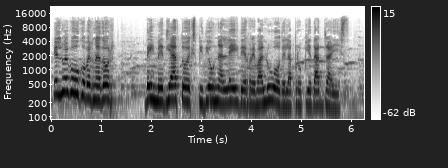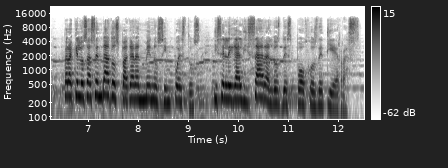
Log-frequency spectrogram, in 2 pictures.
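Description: Casting: female Mexican narrator, mid-range pitch, scripted historical radio delivery, clear music bed underneath. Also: normal speed.

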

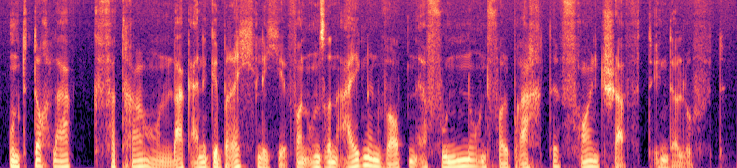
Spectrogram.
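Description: An actor playing a brooding, world-weary narrator in a literary radio drama, telling his story gravely and deliberately. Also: deep voice, a little mellow, no room sound.

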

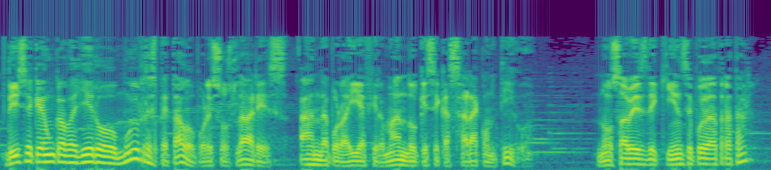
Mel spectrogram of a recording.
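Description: An actor playing a teasing, affectionate old father in a Spanish-language radio drama, animated and playful. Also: low voice, moderate pace, faint music behind. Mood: teasing, probing.

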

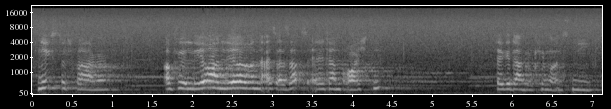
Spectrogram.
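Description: A woman's voice: a little high, moderate pace, warm tone, soft background music, natural voice, poor audio. A woman playing a cool, sarcastic teenage boarding school girl with a dry, mocking delivery in a radio drama. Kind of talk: German literary radio drama.

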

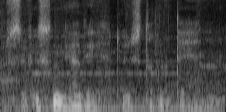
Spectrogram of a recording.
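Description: A man's voice: fairly low pitch, steady tone, normal speed, over music, natural voice. An actor in a German radio play voicing a bitter, grieving Danish man, brooding, weary and sardonic. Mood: gloomy, subdued. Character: bitter, grieving Danish man whose dog was stolen.

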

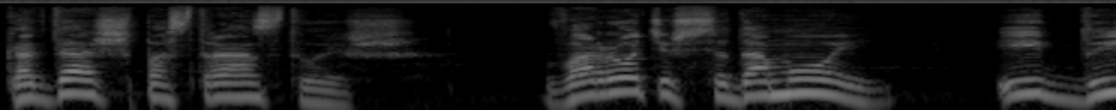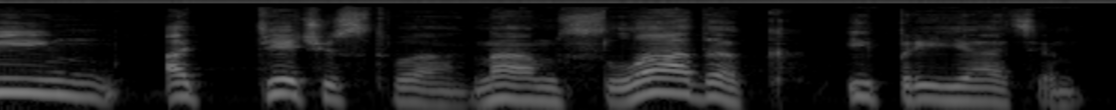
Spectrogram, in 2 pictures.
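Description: An actor playing a witty, talkative, mocking young gentleman in an ardent, ironic verse radio drama. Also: on the high side, animated, takes it slowly, no echo. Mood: ironic, lively. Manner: ardent, ironic, theatrical declamation. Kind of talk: Russian classical verse radio drama acting.

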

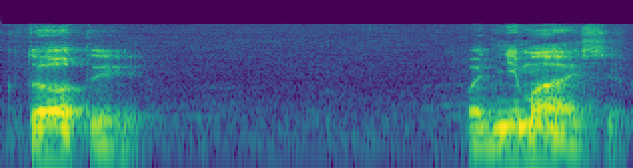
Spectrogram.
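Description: An actor playing a gruff, dour, plain-spoken medieval man in an audio drama. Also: sits low, animated, extremely slow, dry recording, full character voice. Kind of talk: theatrical audio drama acting.

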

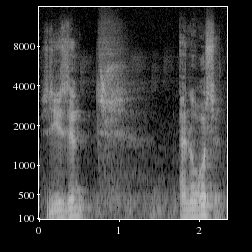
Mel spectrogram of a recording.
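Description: An actor playing a weary, formal delegate in a 1960s German-language radio drama, heavy and deliberate. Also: male voice, medium pitch, natural voice. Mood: grave. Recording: slightly noisy 1960s radio production.

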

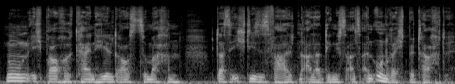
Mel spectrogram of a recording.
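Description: A man playing an author who addresses listeners in measured, deliberate, dryly ironic radio-play narration. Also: medium pitch, lightly acted. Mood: reflective. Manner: measured, deliberate, dry irony. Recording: slightly noisy 1950s radio recording.

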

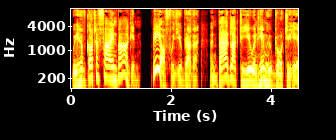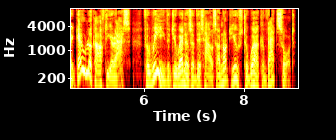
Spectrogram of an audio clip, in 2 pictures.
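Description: A man voicing an indignant, sharp-tongued old woman duenna in an audiobook reading. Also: very animated, brisk, hardly any pauses, husky, dry recording, clean studio sound. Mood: scornful. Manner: shrill, scolding.

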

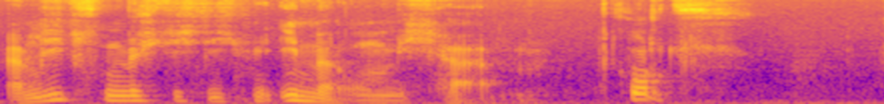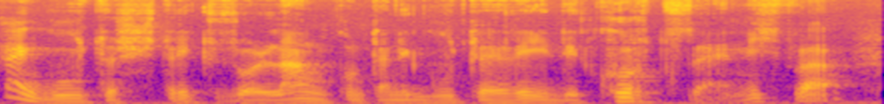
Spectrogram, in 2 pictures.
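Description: A man voicing a gleeful, sly provincial governor in a radio story, chuckling and excitable, affectionate in manner. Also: sits low, moderate pace, slightly rough, exaggerated voice. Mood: chuckling delight. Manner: chuckling, excitable, swooping delivery. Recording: hissy old radio recording from cassette.

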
